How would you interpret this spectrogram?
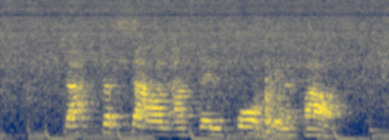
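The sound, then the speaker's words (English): Diced chicken and couscous sizzle steadily in a hot pan, a constant bright crackling hiss, while a person talks over it. “All the couscous is going in there now. Chicken is already diced. I don't even have to dice it up.”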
